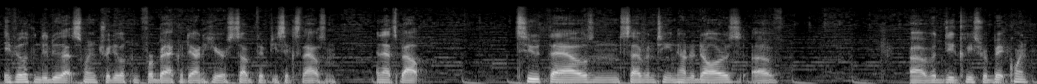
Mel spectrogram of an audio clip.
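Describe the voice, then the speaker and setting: Male livestream host, raspy and tired, somewhat low-pitched, casual and meandering chart talk. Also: flat delivery, normal speed, faint music behind. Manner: rambling, thinks aloud while scrolling charts and reading chat.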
